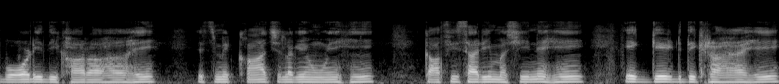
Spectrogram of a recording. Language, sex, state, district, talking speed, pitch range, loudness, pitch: Hindi, male, Uttar Pradesh, Jalaun, 140 wpm, 110-120 Hz, -17 LUFS, 115 Hz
